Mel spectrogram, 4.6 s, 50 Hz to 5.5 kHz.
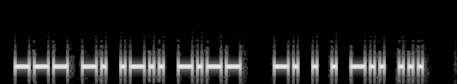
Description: Morse code, heard as a keyed tone, about 25 wpm, 600 Hz. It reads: ONLY NEEDS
